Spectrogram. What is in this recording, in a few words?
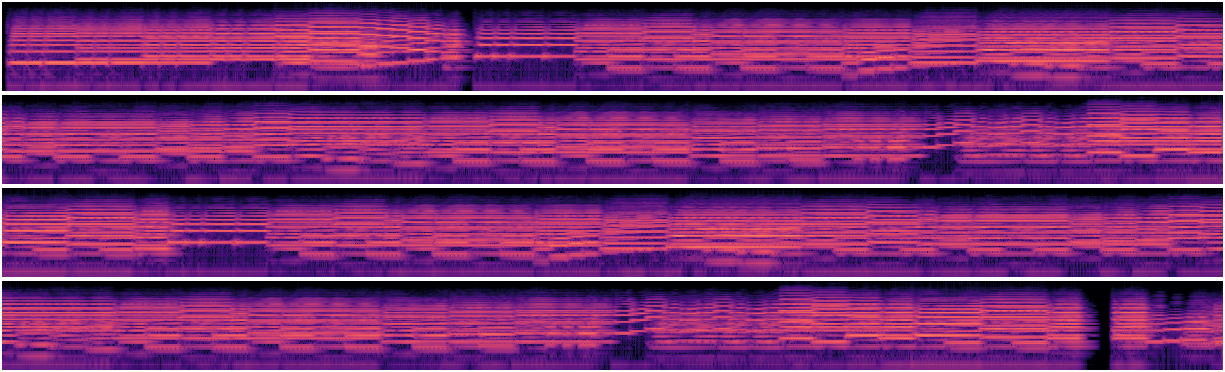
March, Brass Quintet; Denver Auditoruim March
